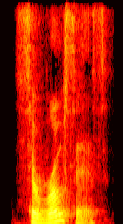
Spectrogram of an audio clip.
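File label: "cirrhosis", British English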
